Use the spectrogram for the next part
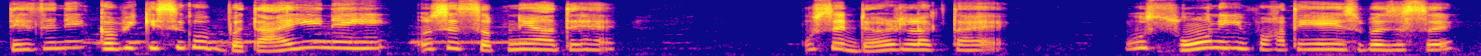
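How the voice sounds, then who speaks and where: A woman narrating a romance story in a calm, soft-spoken way. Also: extremely high pitch, measured pace.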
